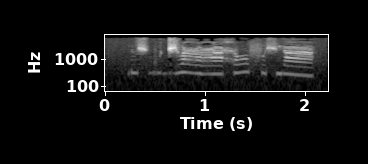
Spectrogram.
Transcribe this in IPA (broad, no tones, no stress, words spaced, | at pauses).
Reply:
ɾɨʃɡud͡ʒə ʕəʕaħɔ fəʃja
